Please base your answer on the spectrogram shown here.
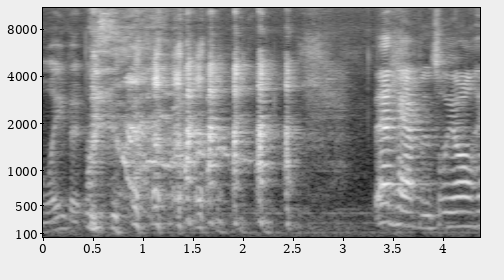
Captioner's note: laughing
